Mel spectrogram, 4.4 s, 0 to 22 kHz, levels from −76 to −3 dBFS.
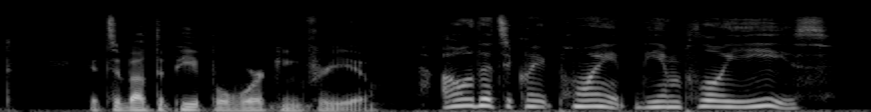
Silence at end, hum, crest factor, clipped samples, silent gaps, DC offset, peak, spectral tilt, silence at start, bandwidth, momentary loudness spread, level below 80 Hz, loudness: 0.2 s; none; 18 dB; under 0.1%; none; under 0.1%; -14 dBFS; -6.5 dB/octave; 0.45 s; 13 kHz; 9 LU; -46 dBFS; -32 LUFS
